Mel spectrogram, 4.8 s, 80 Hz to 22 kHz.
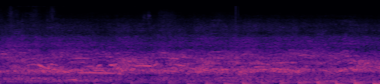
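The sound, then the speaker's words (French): A huge crowd of more than 2 million people in Tehran, Iran, roars and cheers as Khomeini crosses the capital, a dense, continuous wall of voices, with a steady rhythmic pulse of chanting or clapping running beneath it throughout. “Alors, Khomeini traverse la capitale iranienne devant une foule de plus de 2 millions de personnes.”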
